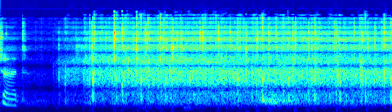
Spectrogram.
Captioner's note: audience applauding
